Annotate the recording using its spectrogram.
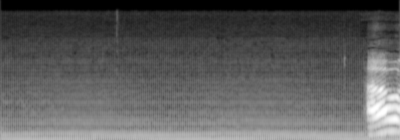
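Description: Steady electrical mains hum with a stack of evenly spaced overtones, unchanging in level. A woman's voice comes in near the end.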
